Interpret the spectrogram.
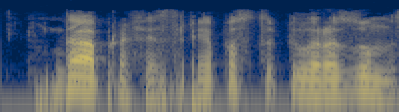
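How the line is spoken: Calm boy's reply. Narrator (Russian): спокойно ответил мальчик

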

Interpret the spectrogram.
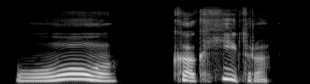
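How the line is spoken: Drawling. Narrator (Russian): протянул

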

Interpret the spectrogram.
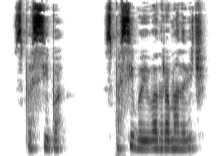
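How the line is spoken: Absent-minded muttering. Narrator (Russian): рассеянно пробормотала

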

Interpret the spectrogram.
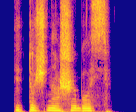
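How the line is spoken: Whisper. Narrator (Russian): шептание

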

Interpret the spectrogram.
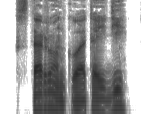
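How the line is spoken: Calm. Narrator (Russian): спокойно говорю я

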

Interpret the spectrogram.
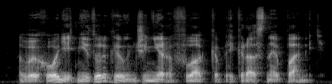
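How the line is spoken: Chuckling mustached man. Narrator (Russian): хохотнул усатый

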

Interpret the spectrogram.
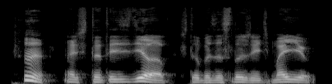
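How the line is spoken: Skeptical hum. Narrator (Russian): хмыкнул Кристиан

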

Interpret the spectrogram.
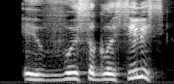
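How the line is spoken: Wheezing dragon. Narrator (Russian): просипел дракон

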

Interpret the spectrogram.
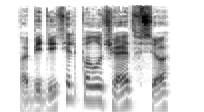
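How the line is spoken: Thoughtful. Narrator (Russian): задумчиво произнесла Елена

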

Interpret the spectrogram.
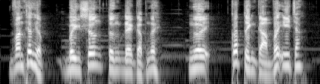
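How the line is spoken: Girl's trembling voice. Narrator (Vietnamese): thiếu nữ bịt mặt nói giọng run run

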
